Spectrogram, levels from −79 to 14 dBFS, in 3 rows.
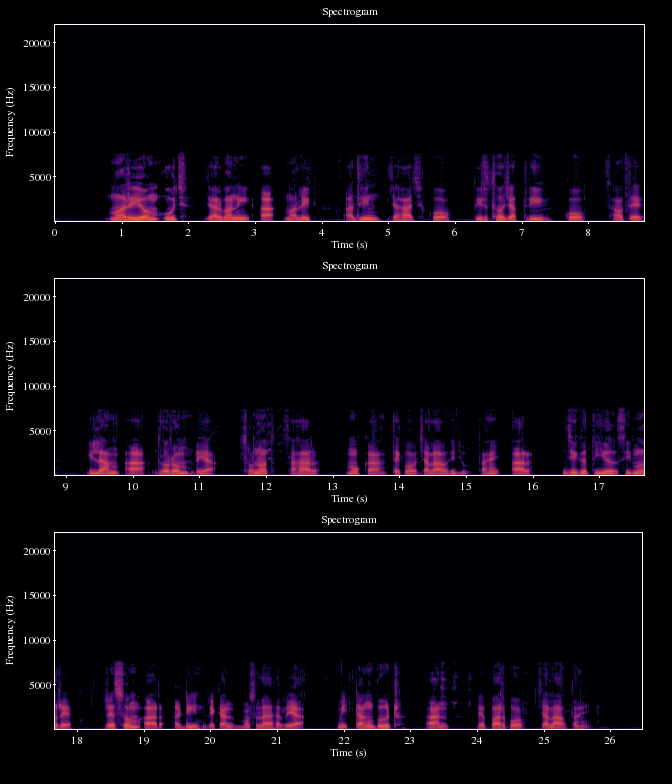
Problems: background sounds at intervals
